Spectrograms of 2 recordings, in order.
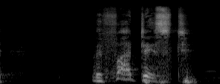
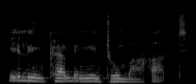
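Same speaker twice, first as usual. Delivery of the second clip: ordinary talk, nothing marked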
